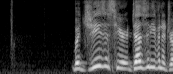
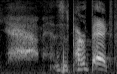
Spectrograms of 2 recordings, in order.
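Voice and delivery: hushed, delighted whisper over the food; 9 dB quieter, slower than usual. Pretend. Diner whispering over his fish and chips. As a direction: breathe it like a secret treat.

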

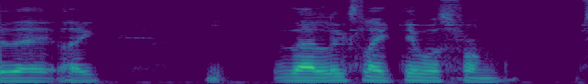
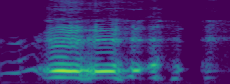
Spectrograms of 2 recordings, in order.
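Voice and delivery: big loud laugh, pitched up; loud burst of laughter; 10 semitones higher, 12 dB louder than usual. Real, not acted. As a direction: crack up at himself. Laughs at own correction.

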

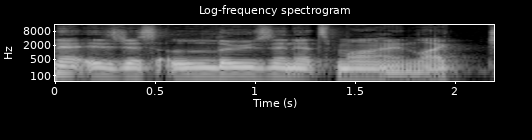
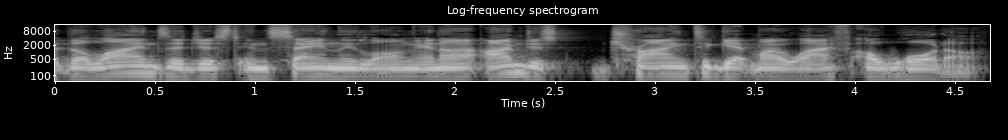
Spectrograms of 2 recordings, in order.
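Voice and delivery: ordinary talk, nothing marked

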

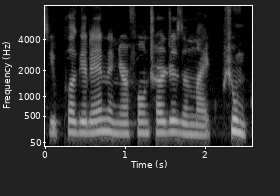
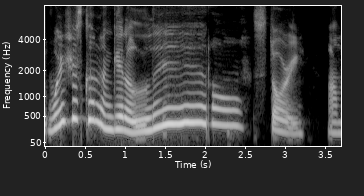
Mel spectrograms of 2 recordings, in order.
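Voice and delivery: higher, louder playful tease; excited build-up; 7 semitones higher, 10 dB louder than usual. Real, not acted. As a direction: hype it up. Excitedly calls son.

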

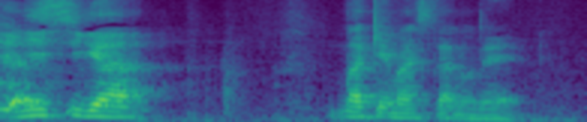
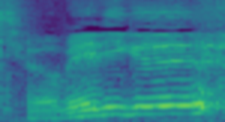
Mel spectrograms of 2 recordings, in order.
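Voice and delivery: retro gyaru catchphrase, laughing; gyaru speak; 7 semitones higher, 6 dB louder than usual. Pretend. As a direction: toss out 90s gyaru slang. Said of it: "なんでずっと昔なの？".

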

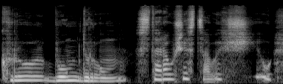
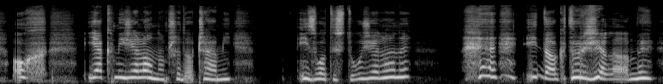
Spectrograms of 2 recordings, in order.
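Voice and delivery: dazed wonder; 7 semitones higher than usual. A narrator's reading. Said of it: "krzyknął Maciuś".

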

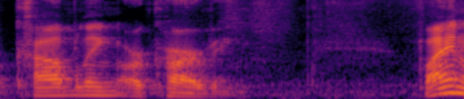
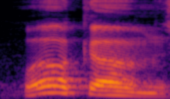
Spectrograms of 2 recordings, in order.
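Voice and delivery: thin shaky voice; 4 semitones higher, 7 dB louder than usual. A narrator's reading. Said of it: "in a thin, shaky voice".

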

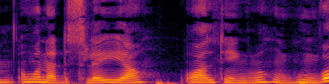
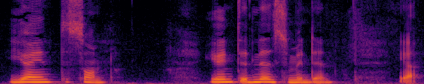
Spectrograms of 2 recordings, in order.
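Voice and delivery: normal talking voice

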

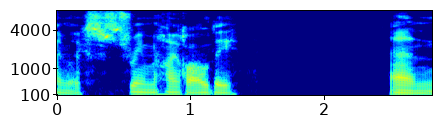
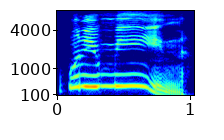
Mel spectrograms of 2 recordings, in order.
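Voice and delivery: indignant; 4 dB louder than usual. Acted. Mock outrage at insult.

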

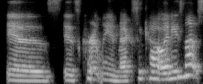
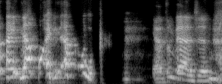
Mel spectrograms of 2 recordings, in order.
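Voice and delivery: laughing; 6 semitones higher, 5 dB louder than usual. Real, not acted. Laughing agreement after story.

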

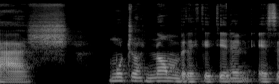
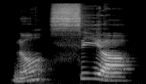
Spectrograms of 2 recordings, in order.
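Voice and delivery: ordinary talk

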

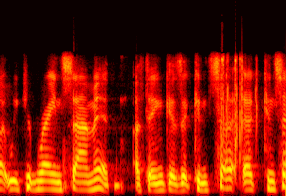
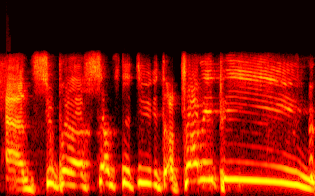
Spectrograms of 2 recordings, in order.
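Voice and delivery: hyped shout; 9 semitones higher, slower than usual. Pretend. Hyped team intro.

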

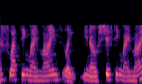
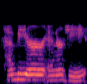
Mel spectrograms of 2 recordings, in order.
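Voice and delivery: ordinary delivery

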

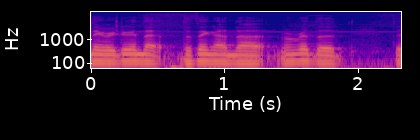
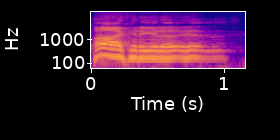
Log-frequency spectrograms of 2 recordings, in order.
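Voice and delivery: louder, higher, bright sales-pitch voice; salesman ordering voice; 5 semitones higher, 12 dB louder than usual. Retold or imitated. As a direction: put on the eager salesman at the drive-thru. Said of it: "He was totally".

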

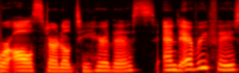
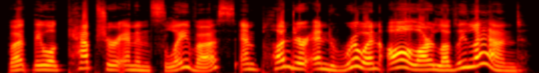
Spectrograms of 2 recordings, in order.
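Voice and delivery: building to a high, loud protest; increasingly alarmed, emphatic outcry; disturbed exclamation; 5 semitones higher, 9 dB louder than usual. A narrator's reading. Wizard protesting that the land will be ruined, disturbed. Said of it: "exclaimed the wizard, greatly disturbed".

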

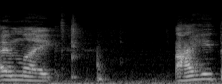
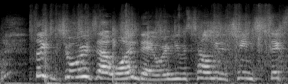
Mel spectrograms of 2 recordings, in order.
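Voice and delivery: ordinary talk

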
